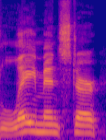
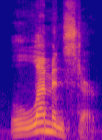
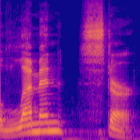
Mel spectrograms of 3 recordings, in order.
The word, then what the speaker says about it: Leominster: the jester went with layminster uh coach rafael with lowminster it's actually leminster so lemon stir it's like the lemon you know sour lemon lemon stir that's how that's pronounced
